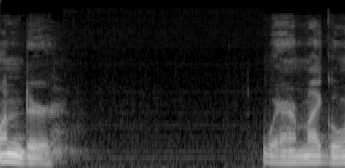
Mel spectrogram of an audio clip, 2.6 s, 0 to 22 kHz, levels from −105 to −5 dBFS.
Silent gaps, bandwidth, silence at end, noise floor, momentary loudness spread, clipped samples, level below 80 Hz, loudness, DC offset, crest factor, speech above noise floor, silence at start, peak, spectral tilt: none; 15.5 kHz; 0 s; -79 dBFS; 14 LU; under 0.1%; -76 dBFS; -39 LUFS; under 0.1%; 18 dB; 43 dB; 0 s; -22 dBFS; -7.5 dB/octave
